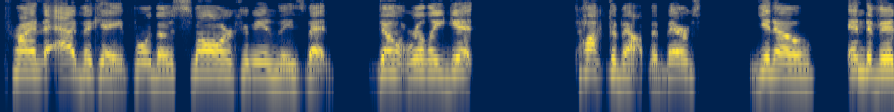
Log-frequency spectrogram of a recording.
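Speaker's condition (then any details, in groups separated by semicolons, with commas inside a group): Cerebral palsy; limited mobility, legs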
